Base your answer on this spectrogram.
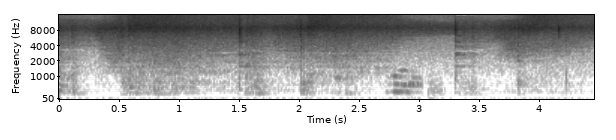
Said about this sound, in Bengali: এবার এই মশলা আমি ভালো করে তেলের সাথে কিছুক্ষণ কষিয়ে নেব।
